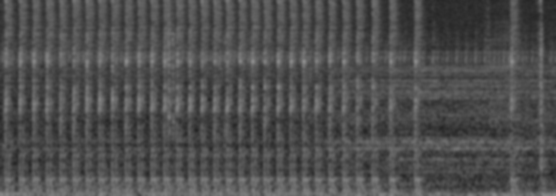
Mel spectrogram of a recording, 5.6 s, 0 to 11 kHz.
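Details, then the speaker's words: Ford F350 compressed-air venturi supplying vacuum for HVAC blend door diaphragms, truck running, heat on: rapid fairly even pulsing about four beats a second over engine rumble; owner suspects sensor placement causes the pulsing. "that's basically just using the pressurized air from our air system blowing it through the venturi and sucking it out of the cooling system so that the vacuum diaphragms can open and close you can kind of hear it pulsates and I think that's just due to where I put the sensor"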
